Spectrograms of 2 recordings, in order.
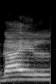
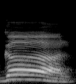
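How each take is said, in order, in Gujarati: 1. આ સ્વર ai જેવો સંભળાય છે. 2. આ સ્વર er જેવો સંભળાય છે. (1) "નકર ગાયલ નો થાય" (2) "નહીં ગર્લ"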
